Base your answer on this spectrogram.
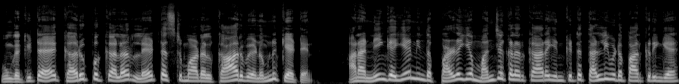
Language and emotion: Tamil, angry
